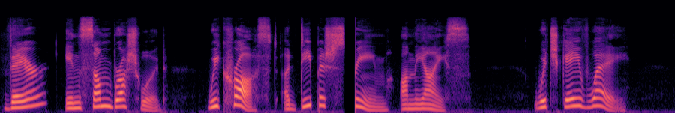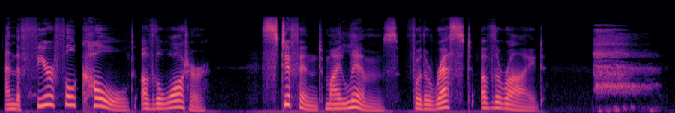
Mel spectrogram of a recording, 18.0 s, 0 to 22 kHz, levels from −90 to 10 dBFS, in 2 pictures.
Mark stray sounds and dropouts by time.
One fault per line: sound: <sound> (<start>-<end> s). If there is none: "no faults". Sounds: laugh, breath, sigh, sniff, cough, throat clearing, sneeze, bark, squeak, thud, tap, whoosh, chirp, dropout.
sound: dropout (4.6-4.7 s)
sound: sigh (16.9-17.8 s)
